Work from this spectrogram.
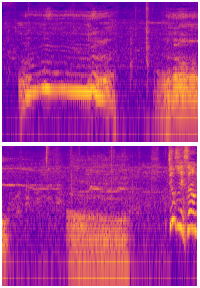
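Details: Luoluo, a household Alaskan Malamute, howls at its owner, who is ill and unable to rise. One level, drawn-out note opens, then two rougher, grumbling moans follow, separated by short quiet gaps. A sharp rising whine closes the sequence.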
